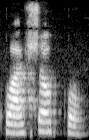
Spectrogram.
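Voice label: "kwashiokor", Nigerian Pidgin, female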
